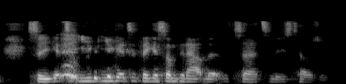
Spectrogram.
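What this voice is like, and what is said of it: Usual voice. Nothing is said of it.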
